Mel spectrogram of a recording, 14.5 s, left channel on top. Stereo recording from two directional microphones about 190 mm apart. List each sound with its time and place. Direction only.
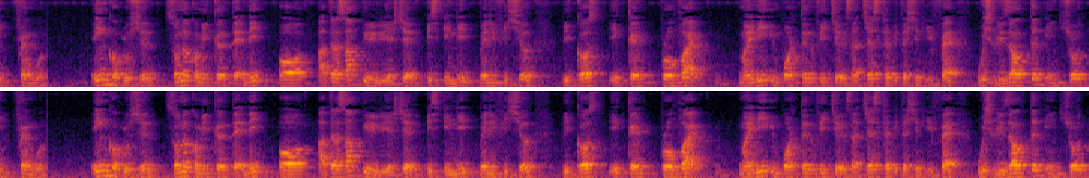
0.3 s speech: 5° left (ahead or behind)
